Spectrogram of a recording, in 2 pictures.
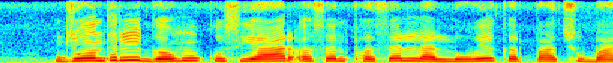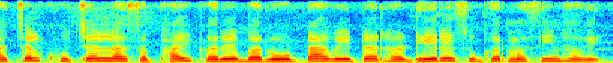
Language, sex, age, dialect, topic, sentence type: Chhattisgarhi, female, 18-24, Northern/Bhandar, agriculture, statement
